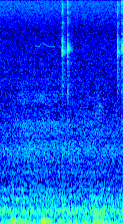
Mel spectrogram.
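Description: Near silence with one faint computer mouse click a little over a second in.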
